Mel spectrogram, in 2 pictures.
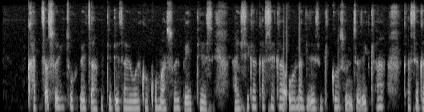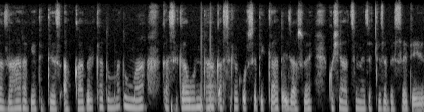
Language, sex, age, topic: Gamo, male, 25-35, government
